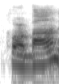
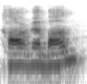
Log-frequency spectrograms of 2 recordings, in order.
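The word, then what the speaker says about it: קָרְבָּן: And does anybody understand why it's korban and not karban? It's korban.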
